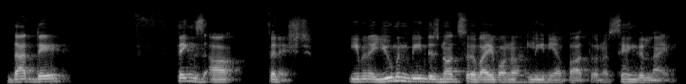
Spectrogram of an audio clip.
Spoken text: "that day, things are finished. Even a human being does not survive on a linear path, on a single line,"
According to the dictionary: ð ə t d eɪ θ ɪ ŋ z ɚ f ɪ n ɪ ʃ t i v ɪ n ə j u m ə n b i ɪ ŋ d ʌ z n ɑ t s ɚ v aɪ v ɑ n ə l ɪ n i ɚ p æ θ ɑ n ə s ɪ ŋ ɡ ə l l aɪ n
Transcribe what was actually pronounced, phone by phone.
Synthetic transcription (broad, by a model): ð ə t d eɪ t ɪ ŋ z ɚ f ɪ n ɪ ʃ t i v ɪ n ə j u m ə n b i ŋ d ʌ z n ɑ t s ɚ v aɪ v ɑ n ə l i n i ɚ p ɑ t ɑ n ə s ɪ ŋ ɡ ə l l aɪ n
